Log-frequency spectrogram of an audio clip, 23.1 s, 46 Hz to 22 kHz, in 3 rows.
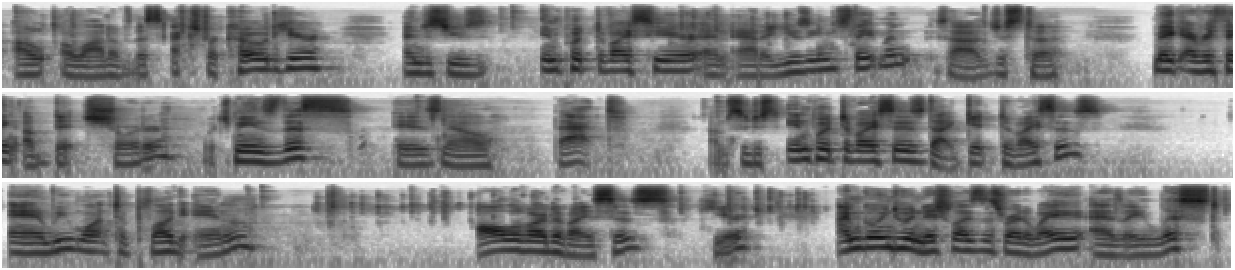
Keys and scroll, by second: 0.1 ctrl+c, 0.9 BackSpace, 1.5 Delete, 3.5 Return, 3.5-4.6 typing, 5.0 ctrl+s, 10.2 BackSpace, 17.0-20.6 typing, 22.0 Return, 22.9-23.0 typing.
